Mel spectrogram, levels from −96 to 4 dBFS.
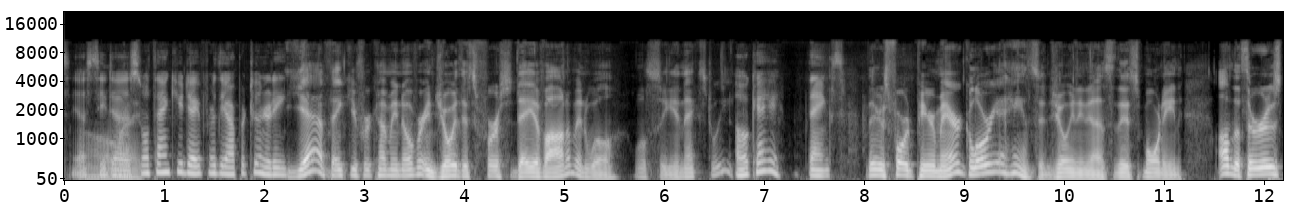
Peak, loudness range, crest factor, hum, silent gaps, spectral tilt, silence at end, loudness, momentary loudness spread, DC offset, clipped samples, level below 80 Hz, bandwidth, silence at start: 0 dBFS; 3 LU; 16 dB; none; none; -7.5 dB/octave; 0 s; -17 LUFS; 10 LU; under 0.1%; under 0.1%; -36 dBFS; 11 kHz; 0.1 s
